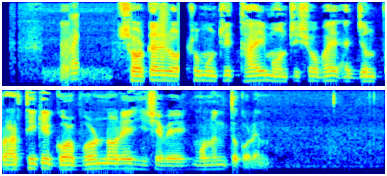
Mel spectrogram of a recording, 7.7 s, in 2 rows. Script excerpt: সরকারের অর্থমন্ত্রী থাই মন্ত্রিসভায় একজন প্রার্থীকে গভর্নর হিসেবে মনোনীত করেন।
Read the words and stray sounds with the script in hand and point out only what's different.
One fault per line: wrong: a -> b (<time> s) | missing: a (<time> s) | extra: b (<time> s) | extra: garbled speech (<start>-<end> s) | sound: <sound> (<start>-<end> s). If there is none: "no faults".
sound: laugh (0.6-0.8 s)
sound: dropout (1.8-1.8 s)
